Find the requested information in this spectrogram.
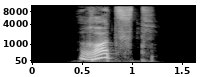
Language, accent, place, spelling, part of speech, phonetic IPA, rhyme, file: German, Germany, Berlin, rotzt, verb, [ʁɔt͡st], -ɔt͡st, De-rotzt.ogg
- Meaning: inflection of rotzen: 1. second/third-person singular present 2. second-person plural present 3. plural imperative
